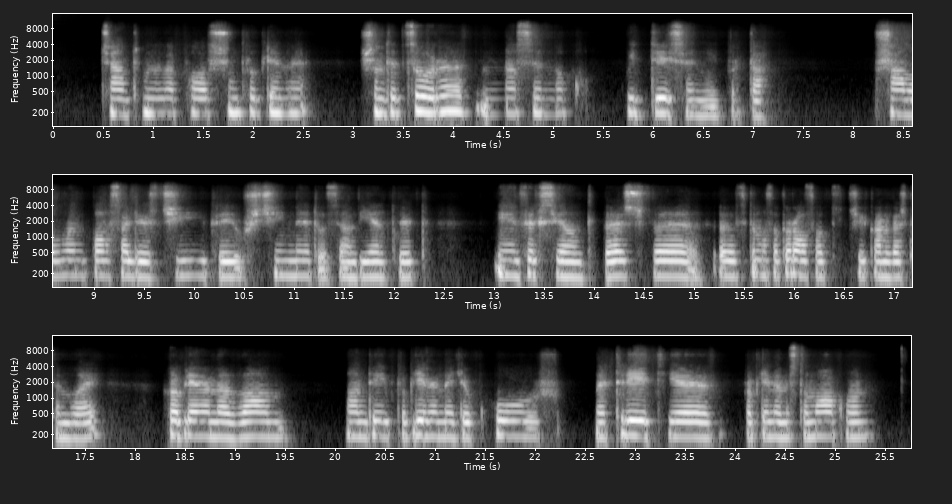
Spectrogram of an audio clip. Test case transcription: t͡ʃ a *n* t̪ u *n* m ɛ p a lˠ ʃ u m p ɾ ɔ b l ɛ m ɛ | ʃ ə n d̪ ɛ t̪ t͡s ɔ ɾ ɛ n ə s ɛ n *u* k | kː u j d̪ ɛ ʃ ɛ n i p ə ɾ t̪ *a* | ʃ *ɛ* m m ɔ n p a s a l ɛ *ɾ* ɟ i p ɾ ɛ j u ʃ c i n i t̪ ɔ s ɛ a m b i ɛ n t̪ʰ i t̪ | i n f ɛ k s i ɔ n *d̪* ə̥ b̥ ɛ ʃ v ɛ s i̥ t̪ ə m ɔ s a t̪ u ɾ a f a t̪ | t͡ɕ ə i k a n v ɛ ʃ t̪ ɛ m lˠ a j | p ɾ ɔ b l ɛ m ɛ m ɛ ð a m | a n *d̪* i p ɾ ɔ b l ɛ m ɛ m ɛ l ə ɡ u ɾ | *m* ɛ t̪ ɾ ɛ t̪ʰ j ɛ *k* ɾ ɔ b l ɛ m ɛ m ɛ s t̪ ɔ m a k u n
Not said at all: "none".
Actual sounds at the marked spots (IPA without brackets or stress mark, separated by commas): n, n, u, a, a, ɾ, t̪, d̪, m, p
